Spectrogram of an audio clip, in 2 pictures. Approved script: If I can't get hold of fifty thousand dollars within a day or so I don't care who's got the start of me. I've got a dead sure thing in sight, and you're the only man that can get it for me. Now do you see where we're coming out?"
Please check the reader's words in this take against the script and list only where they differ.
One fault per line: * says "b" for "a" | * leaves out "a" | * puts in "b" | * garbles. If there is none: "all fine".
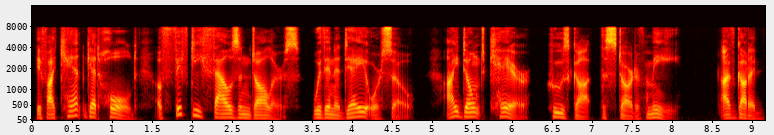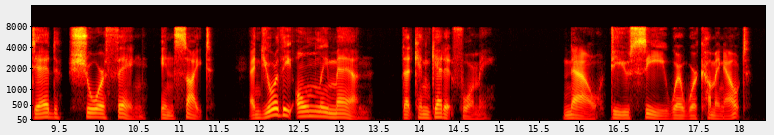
all fine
